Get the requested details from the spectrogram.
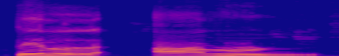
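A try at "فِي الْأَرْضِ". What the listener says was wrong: Itu udah ada dotnya, tapi cuman dotnya belum terlalu bunyi, terus sifatnya belum ngalir. Gitu, masih dominan ro-nya. Jadi nanti yang dominan itu bunyi dotnya. Sekali lagi, karena ro ini sifatnya tawasud. Kalau dot itu sifatnya rokhawah.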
